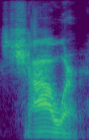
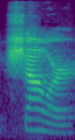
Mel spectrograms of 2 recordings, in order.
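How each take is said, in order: First: The word is said slowly and drawn out. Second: The word is said at normal speed. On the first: "Kalau kita pelanin" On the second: "pronounce yang benernya adalah kayak gini"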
